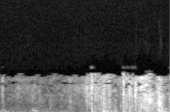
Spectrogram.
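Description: Bible pages rustling as they are leafed through to find the passage, a papery rustle that starts about a second in.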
